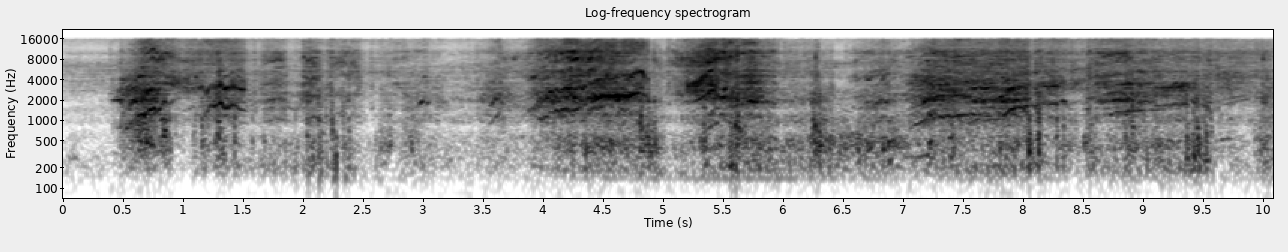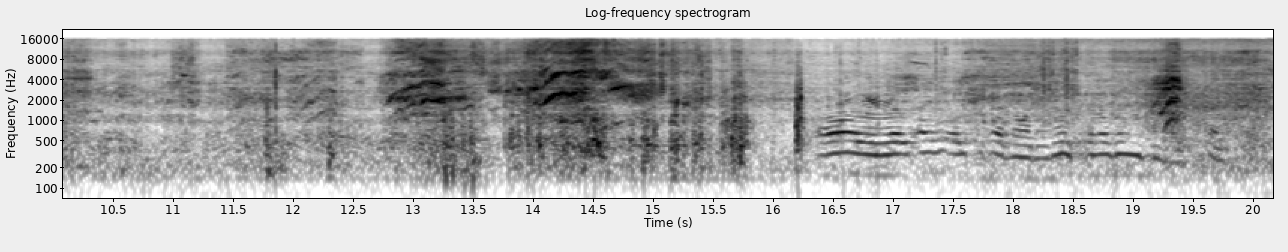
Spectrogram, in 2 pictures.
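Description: Battery-electric Losi LMT radio-control monster trucks racing on a dirt track: the motor whine rises and falls in pitch as they accelerate and let off, over tyre and dirt noise, with a few sharp knocks along the way.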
